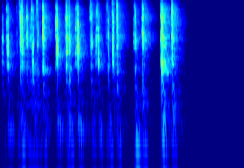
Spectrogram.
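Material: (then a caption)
Plastic. Fingertips type quickly on a backlit mechanical keyboard with dark plastic keycaps, producing a rapid run of bright, crisp clicks and clacks. A short pause breaks the run before a final few keystrokes, then the sound stops cleanly into silence.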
